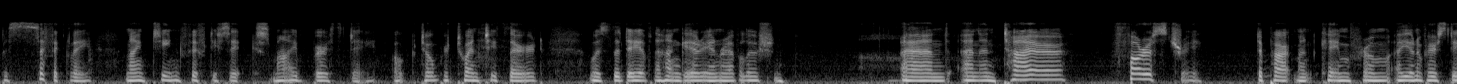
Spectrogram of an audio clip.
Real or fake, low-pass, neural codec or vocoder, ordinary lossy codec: real; 7.2 kHz; none; Opus, 24 kbps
